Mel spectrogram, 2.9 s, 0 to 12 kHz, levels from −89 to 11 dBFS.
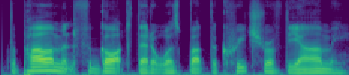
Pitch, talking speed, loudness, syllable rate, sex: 110 Hz, 245 wpm, -20 LUFS, 6.6 syllables/s, male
